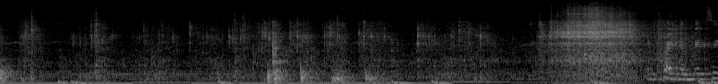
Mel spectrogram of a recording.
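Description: Electric hand mixer beating banana bread batter in a bowl, a steady motor whir running close and continuous with scraping variations as the beaters work up the sides, a person speaking over it.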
